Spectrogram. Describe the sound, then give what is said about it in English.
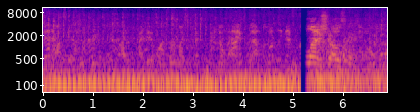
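Old tractor engines run with a steady, low, continuous rumble where a tractor pull is being set up, while voices talk over the droning; the sound briefly drops out near the end before resuming. “They're still setting up for the tractor pull and we need to leave, but here are some old tractors before we get out of this area.”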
